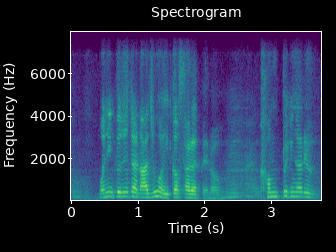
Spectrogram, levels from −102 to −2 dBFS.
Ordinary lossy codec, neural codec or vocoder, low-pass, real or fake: Opus, 24 kbps; codec, 16 kHz, about 1 kbps, DyCAST, with the encoder's durations; 7.2 kHz; fake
